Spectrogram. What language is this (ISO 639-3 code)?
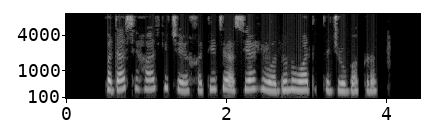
pus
